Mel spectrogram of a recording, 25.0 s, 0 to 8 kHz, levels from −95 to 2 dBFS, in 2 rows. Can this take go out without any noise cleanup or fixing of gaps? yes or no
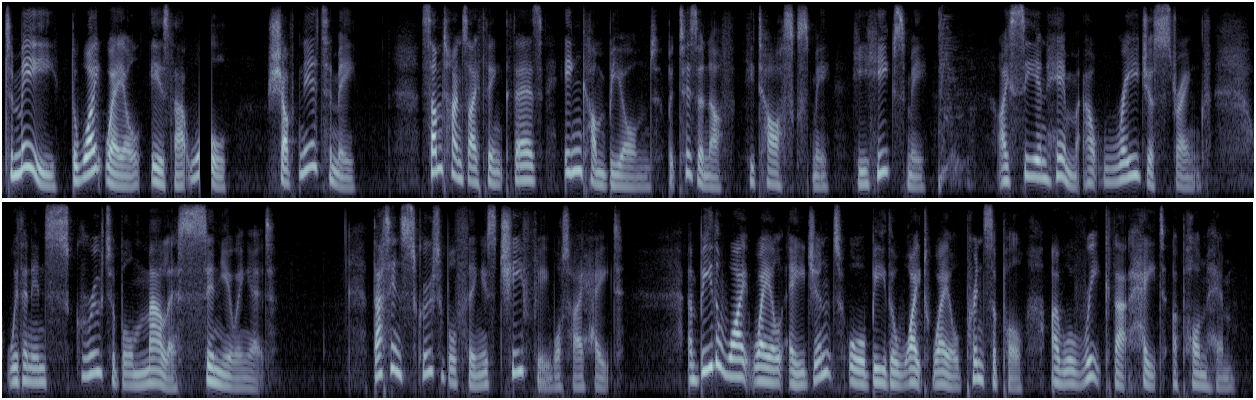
no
